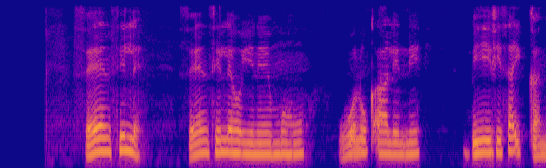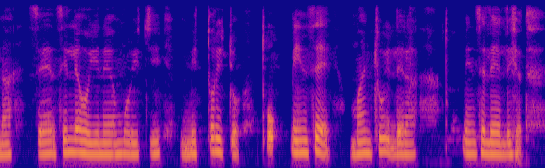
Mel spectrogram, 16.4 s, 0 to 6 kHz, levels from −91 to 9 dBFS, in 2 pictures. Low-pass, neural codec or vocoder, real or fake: 5.4 kHz; vocoder, 24 kHz, 100 mel bands, Vocos; fake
